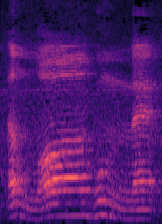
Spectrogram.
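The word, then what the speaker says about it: اللهم: Jadi kita baca dengan tebal dan dua harakat panjangnya tuan-puan. Allahumma.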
